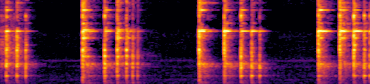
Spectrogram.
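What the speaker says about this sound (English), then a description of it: "it's not really ideal to hit the anvil's face with the face of the hammer" A hammer strikes the face of an old anvil being restored, ringing metallic blows in three quick bursts of bouncing taps with bright sustained ring, close and loud with silence between bursts.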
